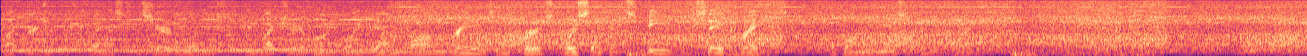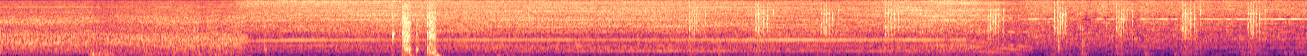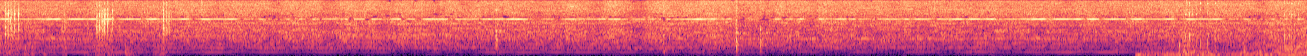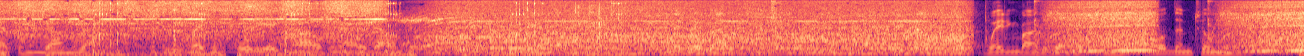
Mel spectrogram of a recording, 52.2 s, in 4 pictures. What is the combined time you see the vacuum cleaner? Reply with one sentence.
You can hear the vacuum cleaner for 52 seconds altogether.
